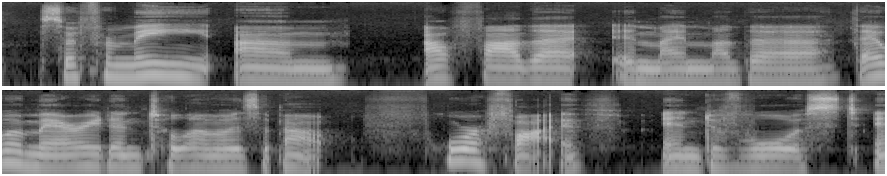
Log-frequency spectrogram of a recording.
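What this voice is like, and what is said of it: New Zealand accent. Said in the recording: “based on your accent, ... I'm assuming she was not she's not American ... New Zealand”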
